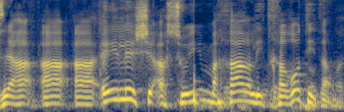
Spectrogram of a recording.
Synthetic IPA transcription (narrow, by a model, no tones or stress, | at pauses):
zeaaaʔejleʃeʔasujimːaχaʁleit̪χaʁo̞tita̰m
